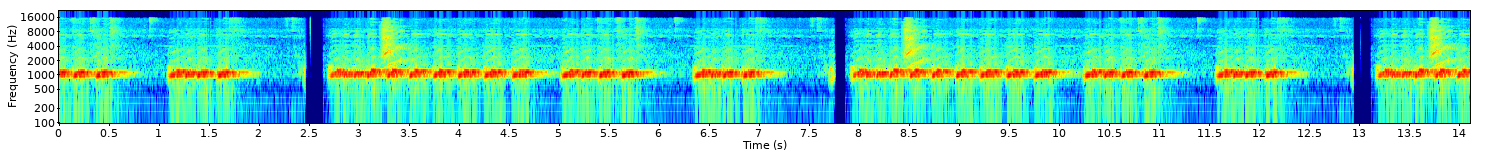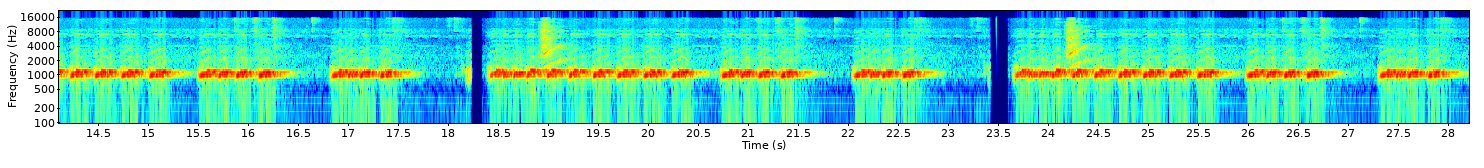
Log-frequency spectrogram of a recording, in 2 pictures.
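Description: Local zebra dove (perkutut) singing its repeated cooing song. Each phrase is a long rolling coo followed by three short "kung" notes, about five phrases a few seconds apart.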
